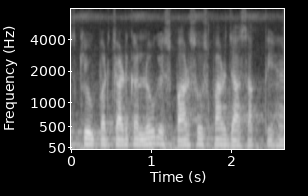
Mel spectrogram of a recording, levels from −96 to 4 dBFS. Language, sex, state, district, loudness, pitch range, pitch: Hindi, male, Bihar, Samastipur, -18 LUFS, 110-120 Hz, 115 Hz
